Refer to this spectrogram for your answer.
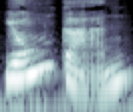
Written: yong3gan3

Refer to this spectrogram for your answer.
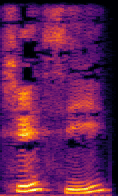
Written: xue2xi2

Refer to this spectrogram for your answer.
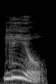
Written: liu4

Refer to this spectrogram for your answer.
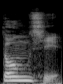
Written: dong1xi

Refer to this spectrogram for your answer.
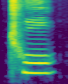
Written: chu1

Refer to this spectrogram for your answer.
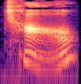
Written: chao3

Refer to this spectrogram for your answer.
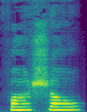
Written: fa1shao1

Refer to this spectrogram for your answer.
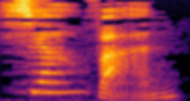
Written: xiang1fan3

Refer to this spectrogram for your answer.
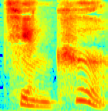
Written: qing3ke4

